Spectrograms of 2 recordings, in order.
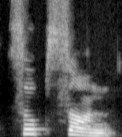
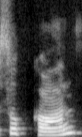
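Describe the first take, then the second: First: The middle consonant is an S sound. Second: The middle consonant is a K sound. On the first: The speaker calls it right. "it should be pronounced as a s sound" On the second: The speaker calls it wrong. "Naturally, by looking this word soup, we pronounce it as"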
